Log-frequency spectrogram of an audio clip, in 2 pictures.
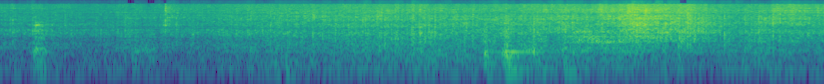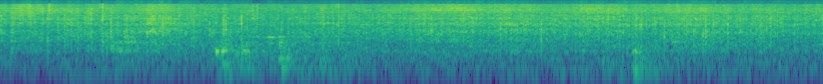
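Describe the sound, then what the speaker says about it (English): Chinese long beans sizzling in a stir fry with soy sauce and sugar, a continuous bright hissing fry with occasional stirring clatters, close and steady with no talk. "Yeah, I'm enjoying that sizzle."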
